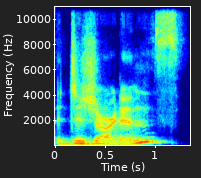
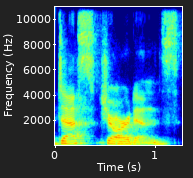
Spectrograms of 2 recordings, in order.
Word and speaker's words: Desjardins: Well, if you're in Canada, it's pronounced Desjardins. Okay. Desjardins. If you're in the United States, I often get Desjardins. So I'll take whatever.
